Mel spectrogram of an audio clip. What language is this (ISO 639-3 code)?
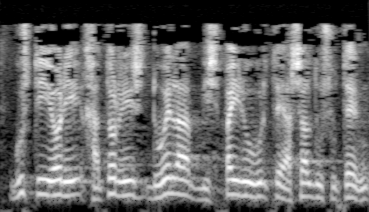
eus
